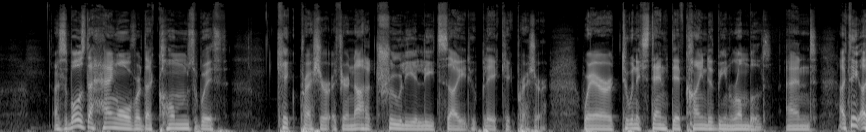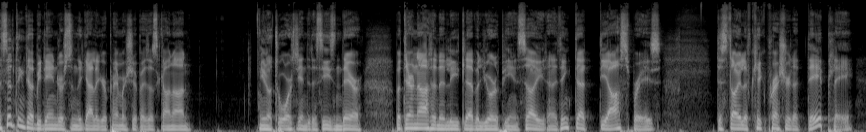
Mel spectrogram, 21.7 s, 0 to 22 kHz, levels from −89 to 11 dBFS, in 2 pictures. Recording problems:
none

